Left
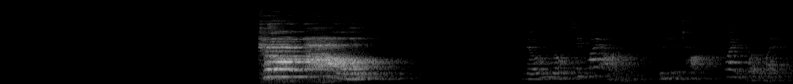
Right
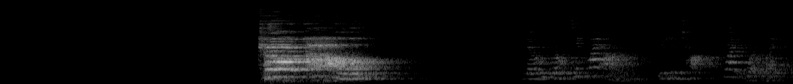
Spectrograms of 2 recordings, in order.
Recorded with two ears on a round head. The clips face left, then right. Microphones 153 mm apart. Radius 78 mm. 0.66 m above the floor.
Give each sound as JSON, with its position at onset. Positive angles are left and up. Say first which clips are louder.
{"t": 2.6, "sound": "a shout", "louder": "left 1 dB", "side_deg": 45, "distance_m": 1.8}
{"t": 5.2, "sound": "a woman speaking", "louder": "left 1 dB", "side_deg": -10, "distance_m": 0.6}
